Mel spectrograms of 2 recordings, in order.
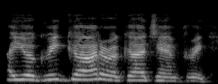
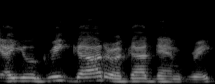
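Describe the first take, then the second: First: It is said in a Boston accent. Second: It is said in a neutral accent.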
